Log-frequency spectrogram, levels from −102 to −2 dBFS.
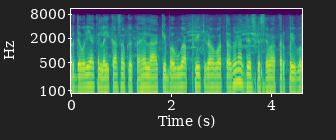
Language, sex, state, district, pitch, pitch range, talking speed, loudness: Bhojpuri, male, Uttar Pradesh, Deoria, 120 Hz, 110-130 Hz, 245 wpm, -16 LUFS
